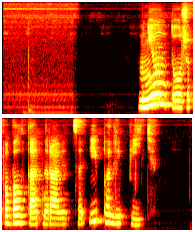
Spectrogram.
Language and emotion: Russian, neutral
